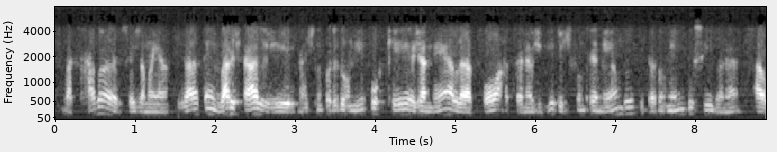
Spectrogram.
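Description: A man's voice: mid-range voice, breathy edge. A local man giving testimony with his voice distorted to hide his identity, talking in a weary, exasperated way. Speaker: anonymous local resident. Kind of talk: phone-style testimony in a news report. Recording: distorted, tinny phone-like audio.

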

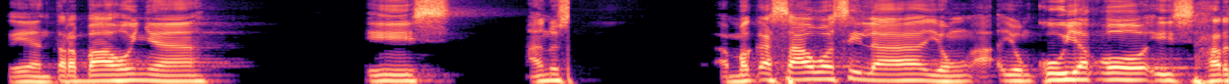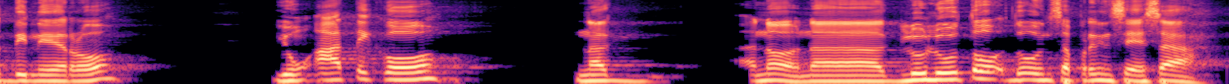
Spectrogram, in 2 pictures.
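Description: Filipino pastor guy, high voice, animated sermon story, acts out the people in it. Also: takes it slowly, long pauses. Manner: animated, acts out quoted voices, laughs at own jokes.

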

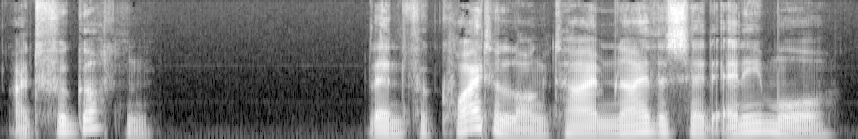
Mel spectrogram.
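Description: A man narrating a children's story in a gentle, unhurried way. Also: on the low side, expressive, no echo, clean studio sound. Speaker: audiobook narrator. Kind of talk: storybook reading.

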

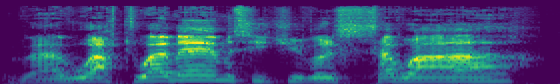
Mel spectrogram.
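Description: A man's voice: sits high, very animated, slow pace, gravelly, sharp tone, pitched above the performer's own voice, heavily acted. A man voicing a grumpy, lazy rooster in a children's story, with a surly tone.

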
